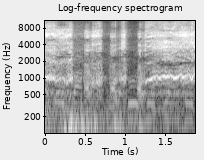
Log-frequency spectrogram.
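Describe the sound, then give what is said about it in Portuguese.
Pigs grunting and oinking in a dense, steady run of snorts that stays loud for the full two seconds with no clear pauses. “Os porcos fugiram do chiqueiro.”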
